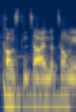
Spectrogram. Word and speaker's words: Constantine: that he was in, Constantine, and it is pronounced Constantine, don't tell me it's not, I'm from Liverpool,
